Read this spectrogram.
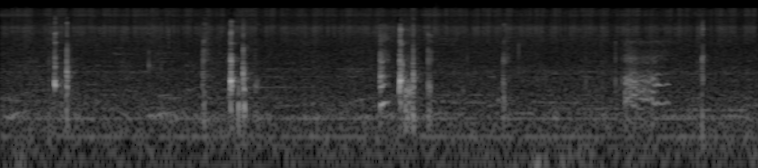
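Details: Lyla with hiccups: soft, abrupt gulping catches recurring at irregular intervals over a quiet background.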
